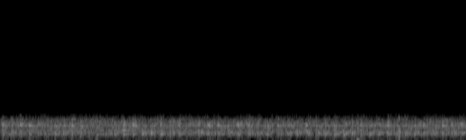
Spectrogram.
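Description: Tractor engine running steadily, with one short knock near the end.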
